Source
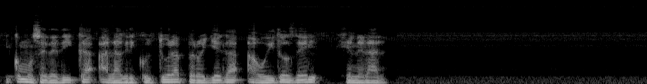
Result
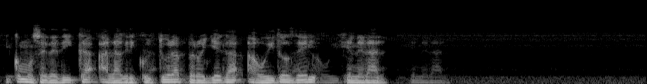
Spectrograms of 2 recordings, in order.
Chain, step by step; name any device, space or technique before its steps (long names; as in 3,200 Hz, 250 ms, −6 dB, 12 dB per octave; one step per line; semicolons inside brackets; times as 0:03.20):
shout across a valley (high-frequency loss of the air 180 metres; slap from a distant wall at 110 metres, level −18 dB)
level +3 dB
